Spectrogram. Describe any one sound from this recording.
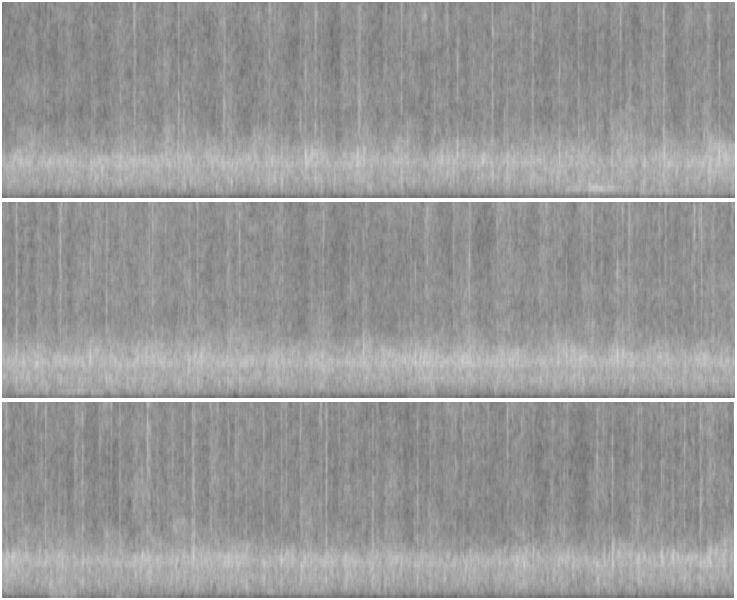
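An audience applauds loudly and steadily in a large hall.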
